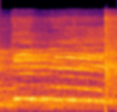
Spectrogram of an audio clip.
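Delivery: loud, high, drawn-out shout; shouted answer. Real, not acted. Answer shouted after a countdown.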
